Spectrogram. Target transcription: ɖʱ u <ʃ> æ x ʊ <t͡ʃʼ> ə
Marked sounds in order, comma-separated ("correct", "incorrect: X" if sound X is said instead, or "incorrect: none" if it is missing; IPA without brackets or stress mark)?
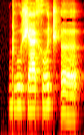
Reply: correct, correct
